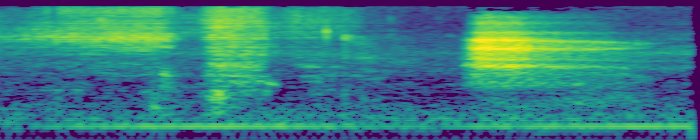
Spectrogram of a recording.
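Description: Two slow, airy deep breaths taken during a guided meditation, an inhale followed by a louder, sharper exhale, over a low steady hum.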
